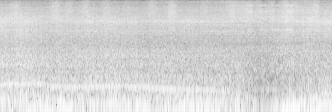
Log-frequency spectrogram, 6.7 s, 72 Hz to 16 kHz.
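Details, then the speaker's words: 1966 Mercury Montclair, still very cold, just fitted with a replacement Amazon carburetor: runs steadily, with a low note drifting down as it settles. Idle mixture screw still needs adjusting. "I think we need to mess with the mixture screw idle, but it's also still really cold."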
